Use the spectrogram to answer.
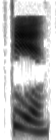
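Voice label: "Diàn", Chinese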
